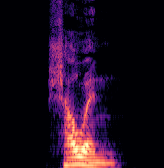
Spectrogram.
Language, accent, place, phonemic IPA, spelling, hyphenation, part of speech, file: German, Germany, Berlin, /ˈʃaʊ̯ən/, schauen, schau‧en, verb, De-schauen.ogg
- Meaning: 1. to watch, to view (a movie or other performance) 2. to look (at something, at a certain location, in a certain direction, in a certain way)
